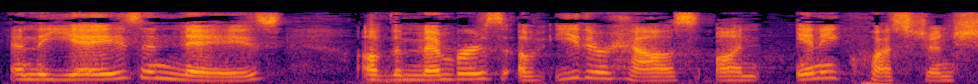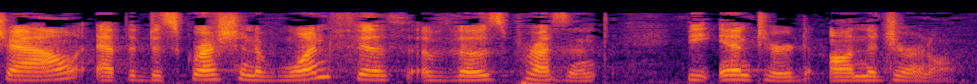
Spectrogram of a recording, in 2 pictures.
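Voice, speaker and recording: A woman's voice: medium pitch, normal speed, slightly rough, rough recording. An American congresswoman giving a formal reading of a legal text.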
